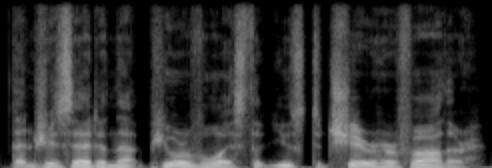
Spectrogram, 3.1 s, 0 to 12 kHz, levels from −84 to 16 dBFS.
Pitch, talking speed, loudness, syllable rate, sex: 120 Hz, 255 wpm, -17 LUFS, 5.4 syllables/s, male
